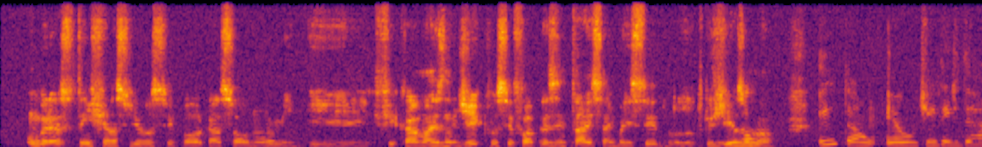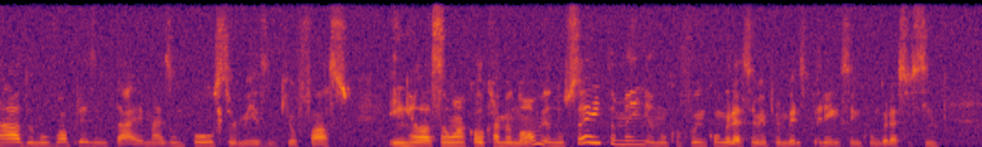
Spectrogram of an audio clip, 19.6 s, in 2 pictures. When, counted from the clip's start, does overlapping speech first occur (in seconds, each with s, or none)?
none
